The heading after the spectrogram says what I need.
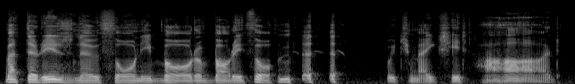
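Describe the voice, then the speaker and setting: A wry storybook traveller muses in a low, unhurried voice, as a man reading aloud puts him on. He draws out his words thoughtfully. The sound is dry and close. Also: animated, no echo, heavily acted. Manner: slow, musing, wry. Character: musing man, a grinning traveller.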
